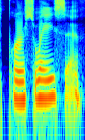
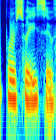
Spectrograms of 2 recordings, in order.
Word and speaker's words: persuasive: Pronunciation wise there is three sounds start with purr. So purr, it has a short a vowel sound. And then sway, which is a stressed syllable here, so you say it a bit louder. It has a dip thong sound at the end. Sway. And then lastly is civ. Civ. It has a short e vowel sound here.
